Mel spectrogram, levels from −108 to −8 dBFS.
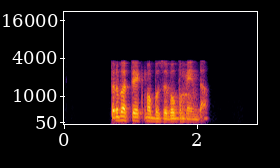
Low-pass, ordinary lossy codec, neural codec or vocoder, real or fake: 3.6 kHz; none; codec, 16 kHz, 0.5 kbps, X-Codec, HuBERT features, trained on balanced general audio; fake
